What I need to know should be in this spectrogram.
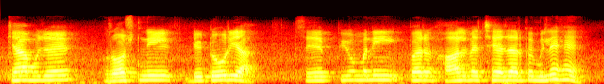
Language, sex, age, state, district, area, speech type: Hindi, male, 30-45, Rajasthan, Jodhpur, urban, read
